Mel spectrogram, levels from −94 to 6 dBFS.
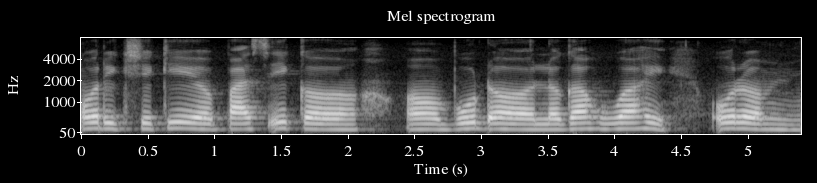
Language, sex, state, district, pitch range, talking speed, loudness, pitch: Hindi, female, Chhattisgarh, Kabirdham, 160-180 Hz, 145 wpm, -16 LUFS, 175 Hz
